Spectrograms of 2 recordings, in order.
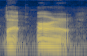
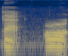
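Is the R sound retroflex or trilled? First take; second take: trilled; retroflex. First: The R is a trilled, rolled R. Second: The R is a retroflex, American-style R. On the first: It reflects the original Spanish pronunciation. "it's going to originally be a trilled R sound" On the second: It reflects English influence on the language. "that American retroflexed R for that rhotic sound"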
